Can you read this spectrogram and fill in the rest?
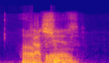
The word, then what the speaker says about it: Kossuth: Kossuth. – How you say it? – Kossuth. – Oh, I always said Kossuth. I didn't know that.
